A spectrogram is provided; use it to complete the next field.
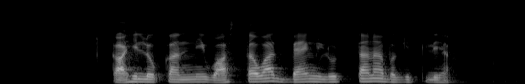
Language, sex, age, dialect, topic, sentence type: Marathi, female, 41-45, Southern Konkan, banking, statement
